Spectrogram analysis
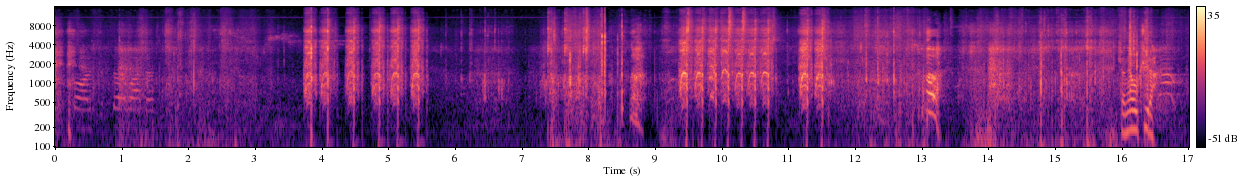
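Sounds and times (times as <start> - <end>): airsoft rifle shots: 3.7 - 5.6, 9.4 - 11.7.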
